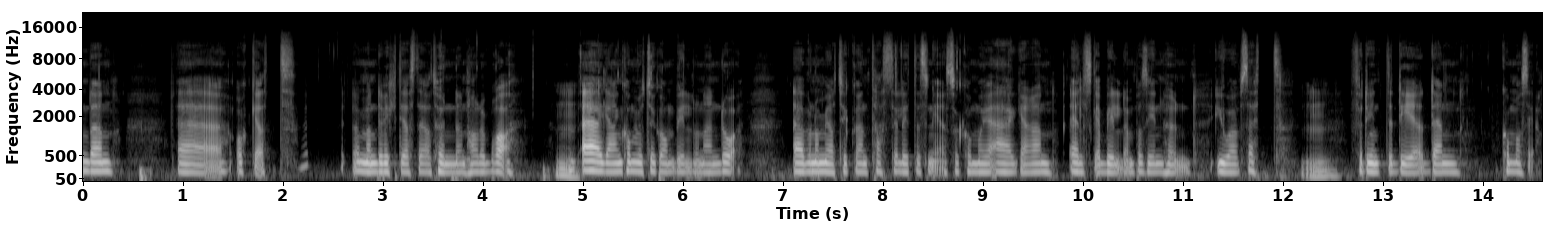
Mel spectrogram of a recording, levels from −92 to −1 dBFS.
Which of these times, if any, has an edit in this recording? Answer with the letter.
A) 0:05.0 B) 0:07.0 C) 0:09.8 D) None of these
C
